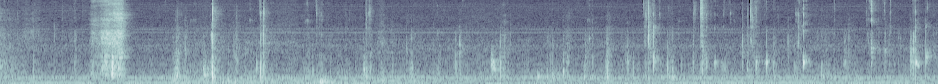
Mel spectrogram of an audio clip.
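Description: A person biting into and chewing a cream-filled flaky pastry horn: a crunchy bite about a second in, then chewing with many small sharp crackles and clicks, over a faint steady low hum.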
